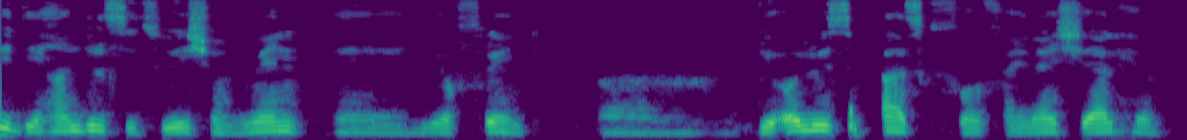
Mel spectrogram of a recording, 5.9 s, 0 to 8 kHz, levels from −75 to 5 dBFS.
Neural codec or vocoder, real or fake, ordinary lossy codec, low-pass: none; real; none; none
